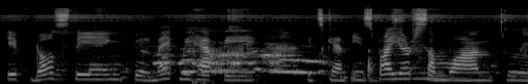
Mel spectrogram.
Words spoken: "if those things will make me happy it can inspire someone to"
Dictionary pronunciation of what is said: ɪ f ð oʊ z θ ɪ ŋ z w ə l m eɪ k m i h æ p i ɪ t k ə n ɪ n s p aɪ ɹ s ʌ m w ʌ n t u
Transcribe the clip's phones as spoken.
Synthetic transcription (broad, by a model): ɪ f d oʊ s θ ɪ ŋ w ə l m eɪ k m i h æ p i ɪ t k ə n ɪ n s p aɪ ɹ s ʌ m w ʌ n t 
